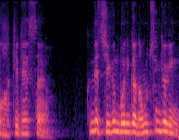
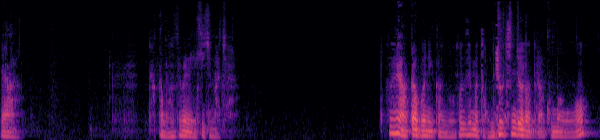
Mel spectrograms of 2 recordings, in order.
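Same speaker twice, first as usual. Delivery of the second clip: hushed aside; 7 semitones lower, 17 dB quieter, faster than usual. Retold or imitated. Teacher calls child aside.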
